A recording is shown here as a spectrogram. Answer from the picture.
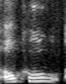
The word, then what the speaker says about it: Okko: So I threw out a bunch of panties and replaced them with new sustainable panties from Nikki and this other brand called, I believe it's pronounced Oku, O-K-K-O. – Wait a minute. What's Nikki? – N-I-C-K-I-N-I-C-K-Y? K-N-I-C-K-E-Y.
